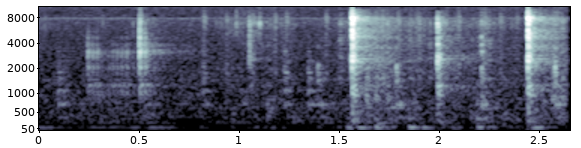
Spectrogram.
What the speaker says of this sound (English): These ones I will properly torque 37 foot-pounds.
